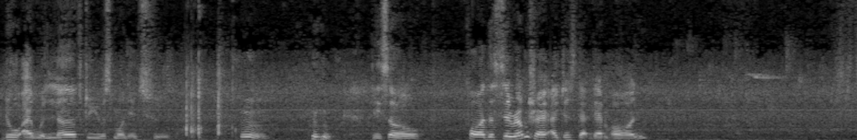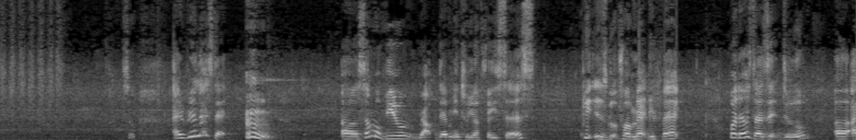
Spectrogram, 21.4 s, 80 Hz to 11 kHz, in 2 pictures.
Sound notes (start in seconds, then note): 3.8 laughs; 13.9 clears throat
